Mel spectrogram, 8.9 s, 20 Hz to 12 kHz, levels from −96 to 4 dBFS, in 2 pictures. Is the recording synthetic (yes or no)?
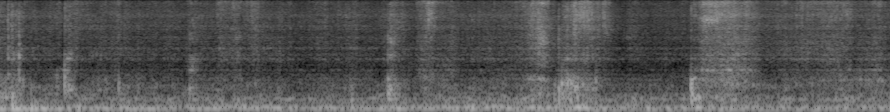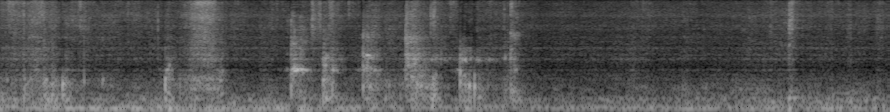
yes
